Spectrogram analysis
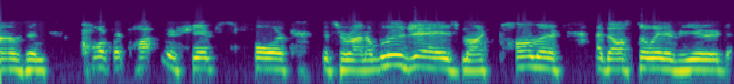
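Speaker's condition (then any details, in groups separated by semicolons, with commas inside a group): Spastic quadriplegic cerebral palsy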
